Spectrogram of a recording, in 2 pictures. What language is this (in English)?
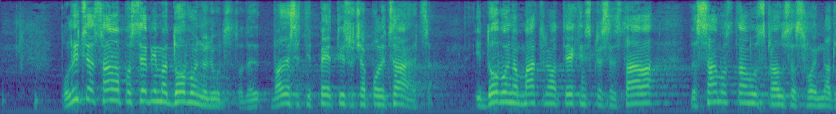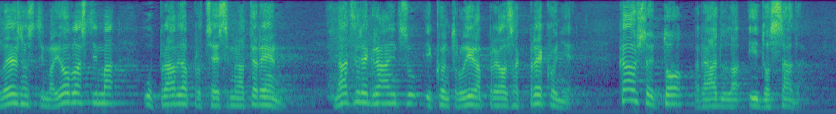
Croatian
